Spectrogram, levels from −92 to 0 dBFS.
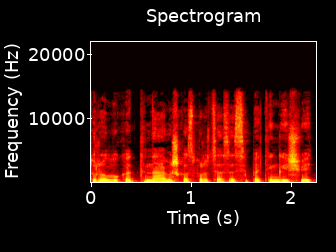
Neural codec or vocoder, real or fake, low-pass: none; real; 14.4 kHz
